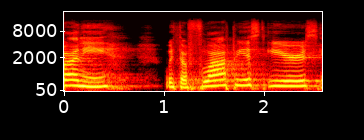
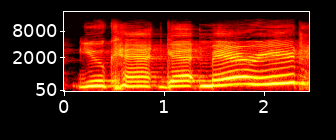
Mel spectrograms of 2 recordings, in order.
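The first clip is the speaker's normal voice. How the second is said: spooky storybook bug voice, "married" drawn out; 4 dB louder than usual. Reading a story where the stink bug interrupts the wedding, in a scary voice. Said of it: "said a scary voice".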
